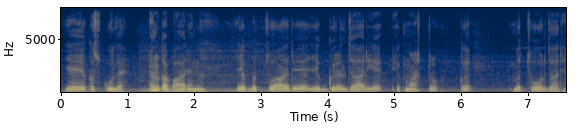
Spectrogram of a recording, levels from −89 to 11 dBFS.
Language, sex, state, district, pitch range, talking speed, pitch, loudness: Marwari, male, Rajasthan, Churu, 160-175 Hz, 190 wpm, 170 Hz, -19 LUFS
